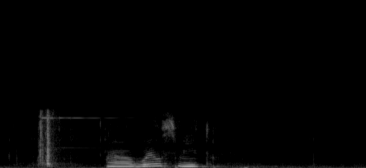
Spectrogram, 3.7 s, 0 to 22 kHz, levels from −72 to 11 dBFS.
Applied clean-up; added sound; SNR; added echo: none; Mechanisms; 13 dB; reverberation time 0.7 s.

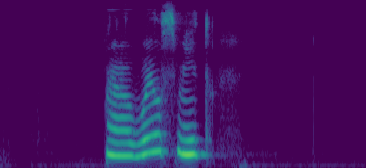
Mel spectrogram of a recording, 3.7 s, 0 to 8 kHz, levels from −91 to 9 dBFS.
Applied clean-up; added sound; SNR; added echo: neural mask model DeepFilterNet 3.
